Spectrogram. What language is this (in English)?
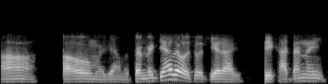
Gujarati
